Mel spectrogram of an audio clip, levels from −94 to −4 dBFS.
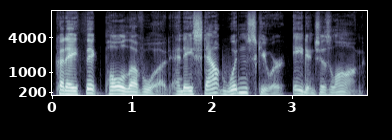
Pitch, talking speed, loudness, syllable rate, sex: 120 Hz, 215 wpm, -20 LUFS, 4.5 syllables/s, male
